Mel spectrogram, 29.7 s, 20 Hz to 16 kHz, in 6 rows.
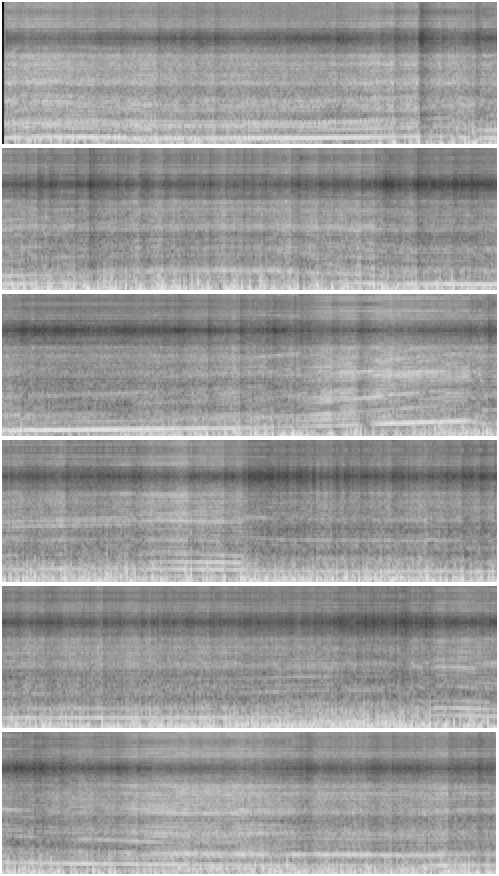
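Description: A 600 cc inline-four supersport motorcycle engine lapping at race pace, heard from a camera on the bike. Its pitch climbs through the gears and drops on braking and downshifts, several times over, under a heavy rush of wind on the microphone, with one sharp knock about four seconds in.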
